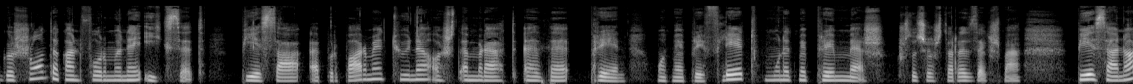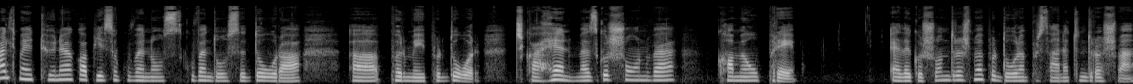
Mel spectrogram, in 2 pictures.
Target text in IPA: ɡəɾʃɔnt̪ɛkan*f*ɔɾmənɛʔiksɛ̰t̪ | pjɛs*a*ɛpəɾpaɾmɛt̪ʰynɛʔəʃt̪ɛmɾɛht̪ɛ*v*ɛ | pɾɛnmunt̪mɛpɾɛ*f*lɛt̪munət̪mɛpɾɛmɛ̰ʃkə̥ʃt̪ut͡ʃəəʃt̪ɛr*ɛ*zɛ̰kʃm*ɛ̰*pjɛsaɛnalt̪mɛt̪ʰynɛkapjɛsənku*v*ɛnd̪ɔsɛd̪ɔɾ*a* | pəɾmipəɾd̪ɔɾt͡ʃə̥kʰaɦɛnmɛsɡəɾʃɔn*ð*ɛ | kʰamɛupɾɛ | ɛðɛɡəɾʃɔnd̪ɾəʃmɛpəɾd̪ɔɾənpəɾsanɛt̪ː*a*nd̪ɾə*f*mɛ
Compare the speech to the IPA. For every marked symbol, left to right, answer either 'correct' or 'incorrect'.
correct, correct, incorrect: ð, correct, correct, correct, correct, correct, incorrect: v, incorrect: ə, incorrect: ʃ

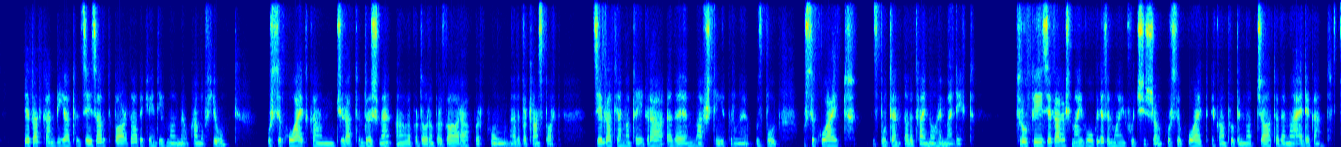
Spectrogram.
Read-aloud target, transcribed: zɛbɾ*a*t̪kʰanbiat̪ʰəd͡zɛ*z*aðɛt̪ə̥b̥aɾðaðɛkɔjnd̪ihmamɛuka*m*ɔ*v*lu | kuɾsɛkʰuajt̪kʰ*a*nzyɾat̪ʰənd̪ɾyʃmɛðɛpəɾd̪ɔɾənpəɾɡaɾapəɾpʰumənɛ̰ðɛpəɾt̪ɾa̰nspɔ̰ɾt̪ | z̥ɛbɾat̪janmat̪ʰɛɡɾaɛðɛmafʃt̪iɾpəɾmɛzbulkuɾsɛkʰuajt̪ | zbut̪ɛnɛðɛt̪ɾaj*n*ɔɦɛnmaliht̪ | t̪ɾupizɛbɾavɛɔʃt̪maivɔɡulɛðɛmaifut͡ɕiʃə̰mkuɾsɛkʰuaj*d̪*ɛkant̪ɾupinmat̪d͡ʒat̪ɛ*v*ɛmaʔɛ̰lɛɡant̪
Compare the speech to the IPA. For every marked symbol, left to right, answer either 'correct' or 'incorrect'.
correct, correct, correct, incorrect: f, correct, correct, incorrect: t̪, incorrect: ð

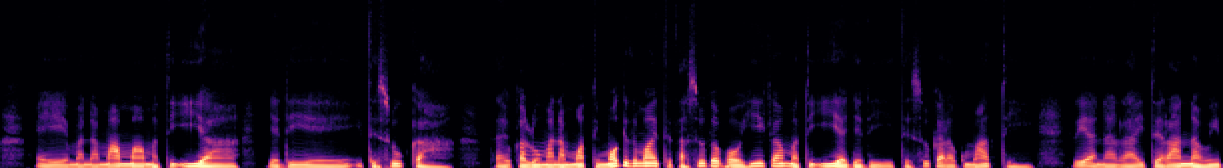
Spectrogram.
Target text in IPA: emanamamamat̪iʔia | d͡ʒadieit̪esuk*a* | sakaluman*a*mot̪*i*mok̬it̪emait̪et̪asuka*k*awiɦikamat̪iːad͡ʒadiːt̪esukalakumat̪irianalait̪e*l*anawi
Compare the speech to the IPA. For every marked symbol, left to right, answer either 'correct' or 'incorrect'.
correct, correct, correct, incorrect: p, incorrect: ɾ

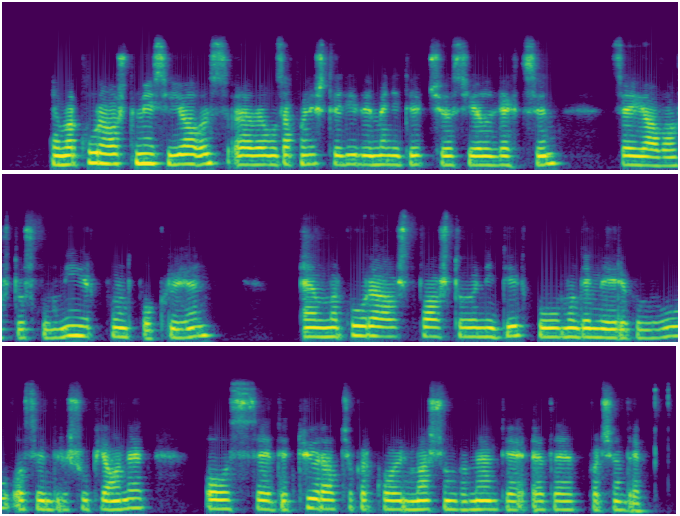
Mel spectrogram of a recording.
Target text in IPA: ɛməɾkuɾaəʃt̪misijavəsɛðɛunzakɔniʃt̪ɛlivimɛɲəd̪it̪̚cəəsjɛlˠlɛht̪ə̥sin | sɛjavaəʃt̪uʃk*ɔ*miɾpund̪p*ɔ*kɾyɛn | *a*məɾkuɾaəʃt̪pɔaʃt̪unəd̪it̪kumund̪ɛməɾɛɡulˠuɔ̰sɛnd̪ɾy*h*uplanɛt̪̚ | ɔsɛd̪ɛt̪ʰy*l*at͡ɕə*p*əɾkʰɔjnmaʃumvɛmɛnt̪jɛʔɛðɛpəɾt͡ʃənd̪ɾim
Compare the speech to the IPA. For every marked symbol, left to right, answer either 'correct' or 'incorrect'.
incorrect: u, correct, incorrect: ɛ, incorrect: ʃ, incorrect: ɾ, incorrect: k

